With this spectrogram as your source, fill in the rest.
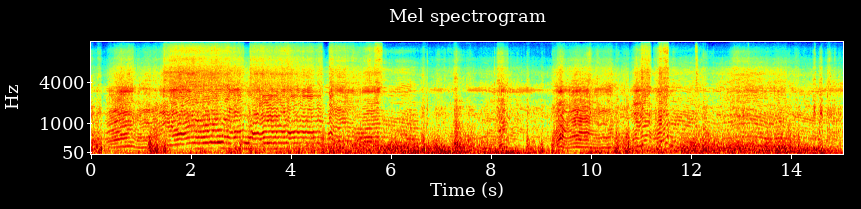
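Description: A 2003 KTM 125 two-stroke motocross bike is ridden hard, its high buzzing engine repeatedly revving up and dropping off between gear changes, loud and close throughout with no talk.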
